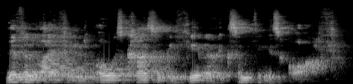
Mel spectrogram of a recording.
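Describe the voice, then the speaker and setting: A male podcast host asking questions in an interview, supportive and gently probing. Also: deep voice, steady tone, brisk. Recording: echoey room, far from mic, faint noise.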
